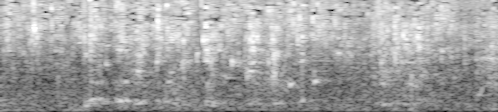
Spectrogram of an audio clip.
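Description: Hands being washed under a running sink tap, a steady, moderately loud hiss of flowing water with light splashing throughout and no one speaking.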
